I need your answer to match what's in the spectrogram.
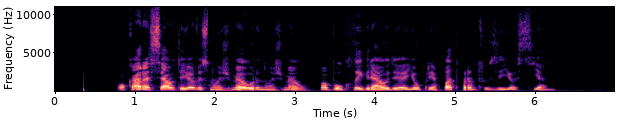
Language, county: Lithuanian, Vilnius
